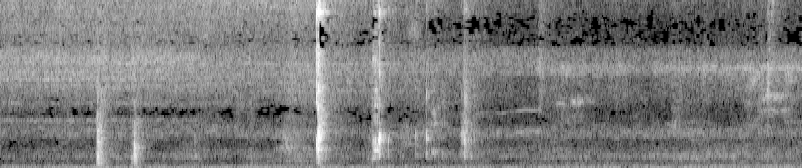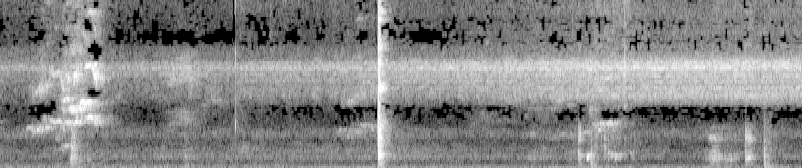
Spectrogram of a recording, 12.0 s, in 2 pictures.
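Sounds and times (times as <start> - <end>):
high insect drone: 0.0 - 12.0
bird call: 5.6 - 9.0, 9.6 - 11.8.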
